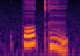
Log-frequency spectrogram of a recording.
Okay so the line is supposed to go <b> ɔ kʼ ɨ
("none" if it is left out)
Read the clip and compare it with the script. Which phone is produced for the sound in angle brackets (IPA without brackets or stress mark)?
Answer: p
